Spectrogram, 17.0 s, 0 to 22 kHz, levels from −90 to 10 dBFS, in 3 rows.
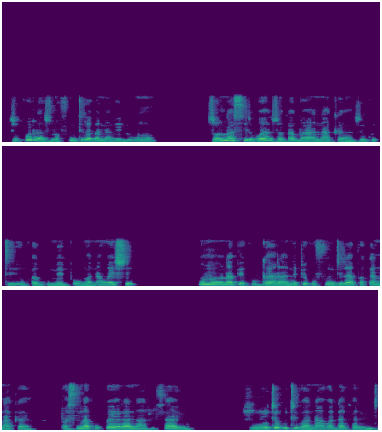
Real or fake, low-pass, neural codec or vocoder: real; 7.2 kHz; none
